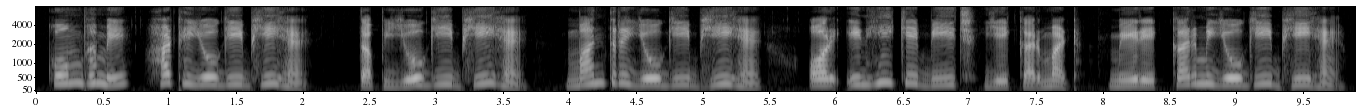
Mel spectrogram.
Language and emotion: Hindi, neutral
